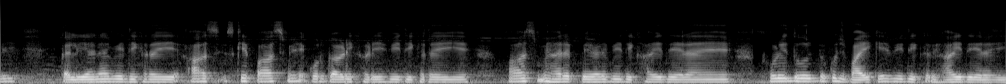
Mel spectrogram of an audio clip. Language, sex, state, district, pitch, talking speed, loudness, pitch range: Hindi, male, Chhattisgarh, Raigarh, 115 Hz, 220 wpm, -15 LUFS, 115-130 Hz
